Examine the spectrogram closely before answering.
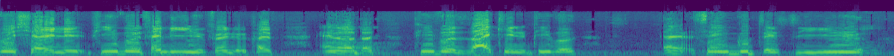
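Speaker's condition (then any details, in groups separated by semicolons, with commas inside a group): Cerebral palsy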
